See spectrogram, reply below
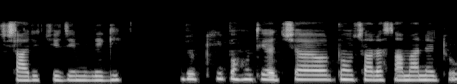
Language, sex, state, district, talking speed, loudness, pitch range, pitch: Hindi, female, Chhattisgarh, Bastar, 185 wpm, -17 LUFS, 195-230 Hz, 205 Hz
